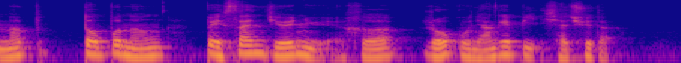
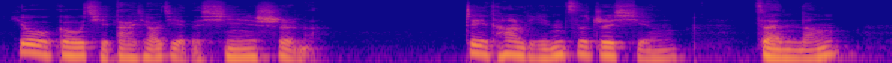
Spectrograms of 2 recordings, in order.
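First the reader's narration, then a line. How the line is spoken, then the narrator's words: Sighing, low voice. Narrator (Chinese): 杏月也陪着叹了一口气，低声说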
